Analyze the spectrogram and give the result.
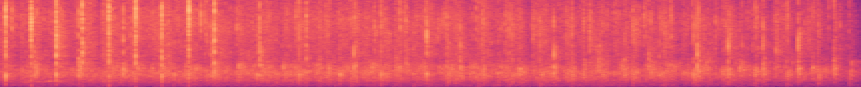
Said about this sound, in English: how about another round of applause for the Governor for being here today?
